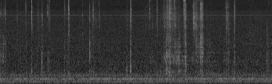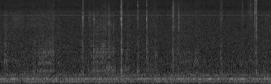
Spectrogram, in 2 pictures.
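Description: Fingertips type slowly on a white plastic laptop keyboard, giving soft, bright, short clicks spaced irregularly over a steady low hum. Some keystrokes land close together in small clusters, and each click dies away almost instantly.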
